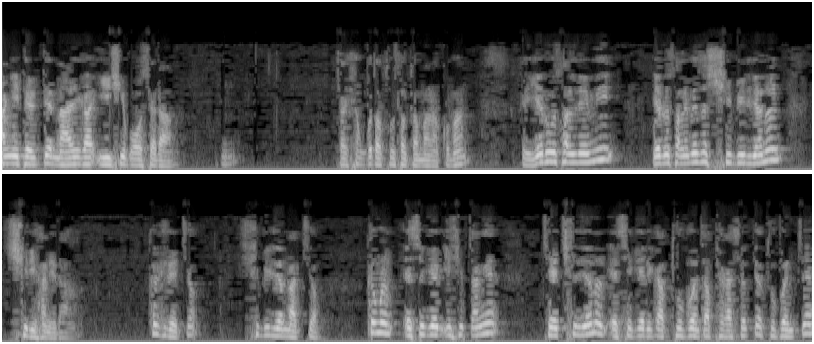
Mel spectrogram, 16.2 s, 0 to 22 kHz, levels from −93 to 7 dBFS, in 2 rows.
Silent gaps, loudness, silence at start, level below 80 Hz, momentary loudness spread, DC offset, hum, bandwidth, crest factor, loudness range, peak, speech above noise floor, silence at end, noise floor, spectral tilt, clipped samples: none; -19 LUFS; 0 s; -48 dBFS; 14 LU; 0.8%; none; 8.2 kHz; 16 dB; 6 LU; -2 dBFS; 34 dB; 0 s; -52 dBFS; -6 dB/octave; under 0.1%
